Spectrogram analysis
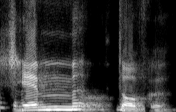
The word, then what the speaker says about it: Shem Tov: Shektom, ¿cómo pronunciaste? Shem Tov.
